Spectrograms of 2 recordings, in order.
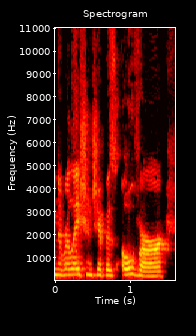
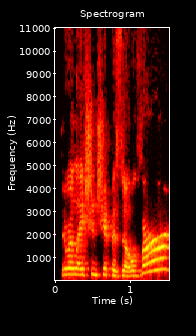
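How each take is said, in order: First: The pitch falls at the end. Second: The pitch rises at the end. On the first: It is a firm statement. "rather than saying the relationship is over" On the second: It sounds like a question. "everything sort of sounds like a question"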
